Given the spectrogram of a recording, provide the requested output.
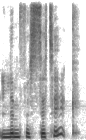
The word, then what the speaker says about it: lymphocytic: Is it lymphocytic?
